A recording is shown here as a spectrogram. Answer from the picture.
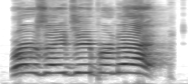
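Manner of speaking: sudden high, loud call out; mock yell. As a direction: bellow the question like searching a crowd. Running gag, yelling for missing player.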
